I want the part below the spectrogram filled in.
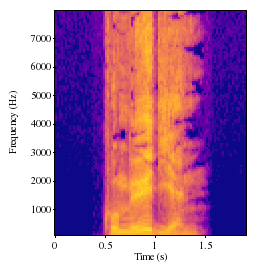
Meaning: plural of Komödie
- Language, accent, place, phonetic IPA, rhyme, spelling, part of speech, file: German, Germany, Berlin, [koˈmøːdi̯ən], -øːdi̯ən, Komödien, noun, De-Komödien.ogg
